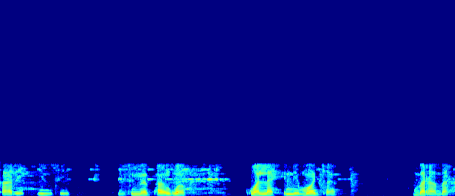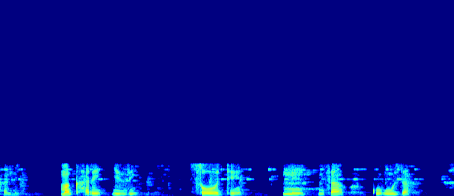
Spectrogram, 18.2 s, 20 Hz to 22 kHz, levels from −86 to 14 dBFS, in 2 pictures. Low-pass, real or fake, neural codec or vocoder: 3.6 kHz; real; none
